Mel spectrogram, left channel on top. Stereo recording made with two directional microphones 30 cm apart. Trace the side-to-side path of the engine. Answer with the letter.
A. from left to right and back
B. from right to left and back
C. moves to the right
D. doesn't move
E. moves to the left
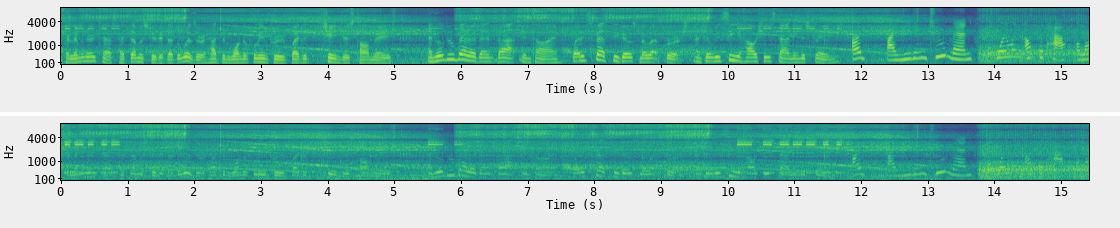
D.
